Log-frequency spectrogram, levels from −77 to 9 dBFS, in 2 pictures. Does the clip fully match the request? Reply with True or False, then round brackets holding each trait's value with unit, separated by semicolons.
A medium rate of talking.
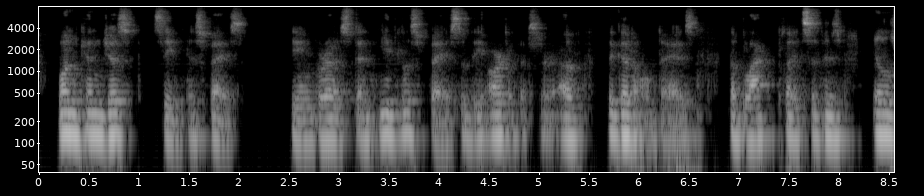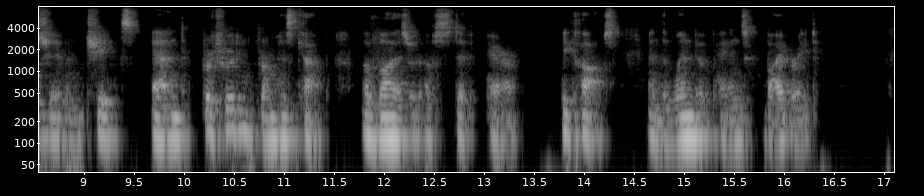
True (155 wpm)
